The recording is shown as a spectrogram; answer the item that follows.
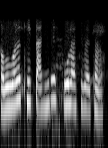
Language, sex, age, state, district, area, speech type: Odia, female, 18-30, Odisha, Balasore, rural, conversation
